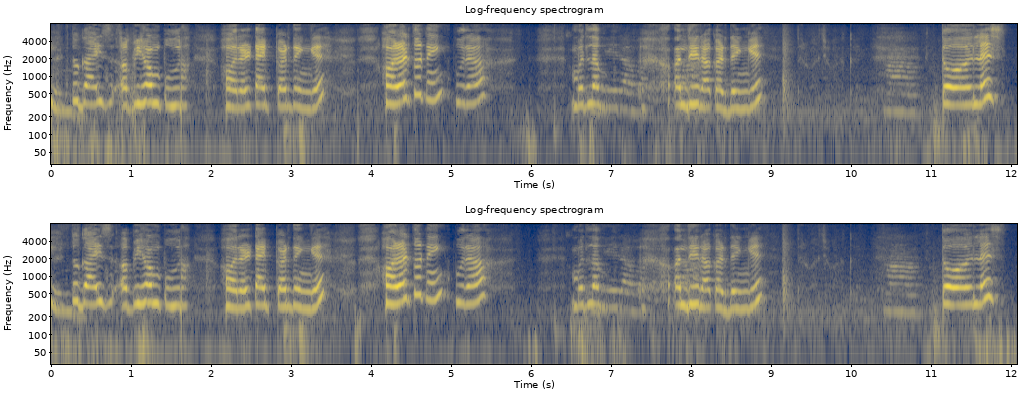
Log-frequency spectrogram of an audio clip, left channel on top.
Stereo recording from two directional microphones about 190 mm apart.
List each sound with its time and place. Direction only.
0.3 s a woman's voice: 25° right (ahead or behind)
0.6 s a woman's voice: 10° right (ahead or behind)
2.1 s speech: 35° right (ahead or behind)
4.1 s a woman's voice: 25° right (ahead or behind)
5.0 s speech: 40° right (ahead or behind)
6.1 s a sound: centre (ahead or behind)
7.3 s a woman's voice: 25° right (ahead or behind)
11.1 s a woman's voice: 5° right (ahead or behind)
